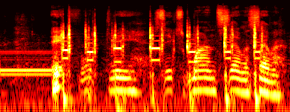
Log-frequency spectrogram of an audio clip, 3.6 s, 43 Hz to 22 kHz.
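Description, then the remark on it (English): A steady telephone tone is followed by a quick run of keypad dialing beeps as a man dials a request line, fairly loud, with a voice sounding over and between the tones. “what's the number again? Oh, let's see. 8436177. Yeah, just be quiet, man. I gotta make this call, okay?”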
